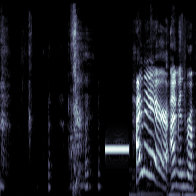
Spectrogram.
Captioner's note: laughing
